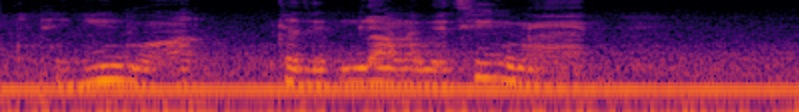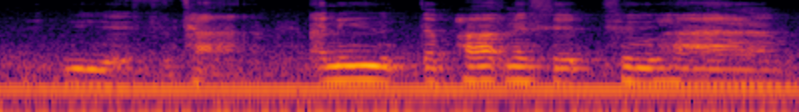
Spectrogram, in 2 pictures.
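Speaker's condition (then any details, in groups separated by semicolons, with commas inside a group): Cerebral palsy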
